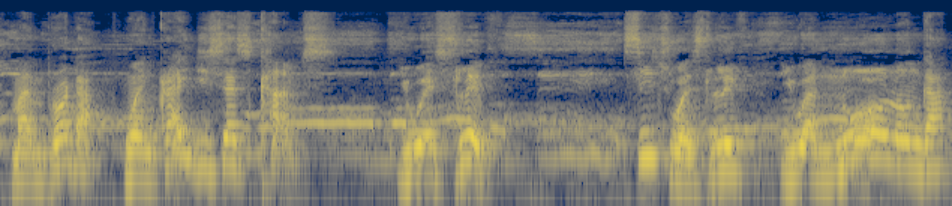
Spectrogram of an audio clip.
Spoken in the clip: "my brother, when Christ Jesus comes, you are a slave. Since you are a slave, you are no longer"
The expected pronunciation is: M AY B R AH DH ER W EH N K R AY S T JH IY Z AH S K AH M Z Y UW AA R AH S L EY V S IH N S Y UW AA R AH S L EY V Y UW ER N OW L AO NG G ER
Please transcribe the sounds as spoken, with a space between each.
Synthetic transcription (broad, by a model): M AY B R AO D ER W EH N K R AY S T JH IY S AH S K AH M S Y UW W AH S L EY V S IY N S Y UW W AH S L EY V Y UW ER N OW L AO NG G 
